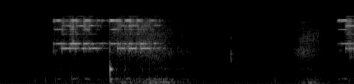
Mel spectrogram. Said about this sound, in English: Somebody's getting a call by the sound of it.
